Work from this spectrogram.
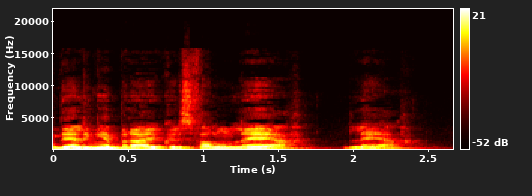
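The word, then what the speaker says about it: לאה: é interessante até que ao pronunciar o nome Léa em hebraico você faz com realmente um ar de infarto Léa porque essa forma final Ela é bem assim ler é um cultural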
